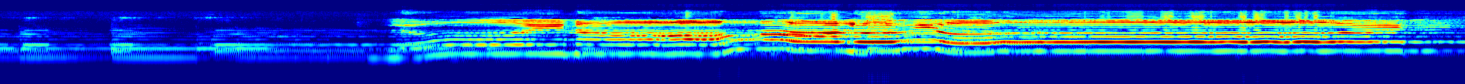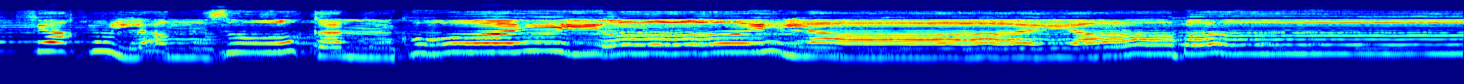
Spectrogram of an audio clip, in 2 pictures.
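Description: A woman singing a Tày Then folk song, with long held notes that waver and slide, over a plucked đàn tính lute accompaniment; the voice comes in about two seconds in.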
